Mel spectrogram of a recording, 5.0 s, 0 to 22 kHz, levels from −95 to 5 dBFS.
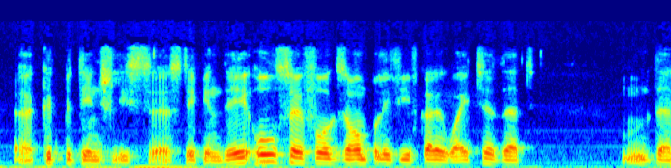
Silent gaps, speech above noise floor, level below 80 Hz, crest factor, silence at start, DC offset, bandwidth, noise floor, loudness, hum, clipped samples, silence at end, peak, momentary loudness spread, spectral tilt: none; 35 dB; -44 dBFS; 16 dB; 0.1 s; under 0.1%; 7.2 kHz; -53 dBFS; -18 LUFS; none; under 0.1%; 0 s; -2 dBFS; 10 LU; -6.5 dB/octave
